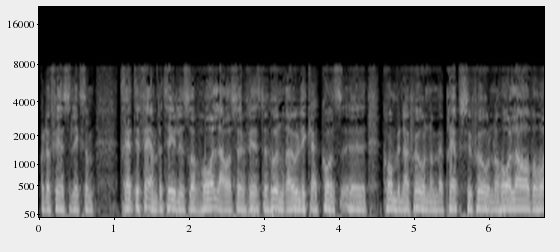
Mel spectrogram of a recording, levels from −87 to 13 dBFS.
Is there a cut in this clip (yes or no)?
no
